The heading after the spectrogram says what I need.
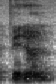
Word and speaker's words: Perón: El apecido original de los perón es perón, es italiano.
